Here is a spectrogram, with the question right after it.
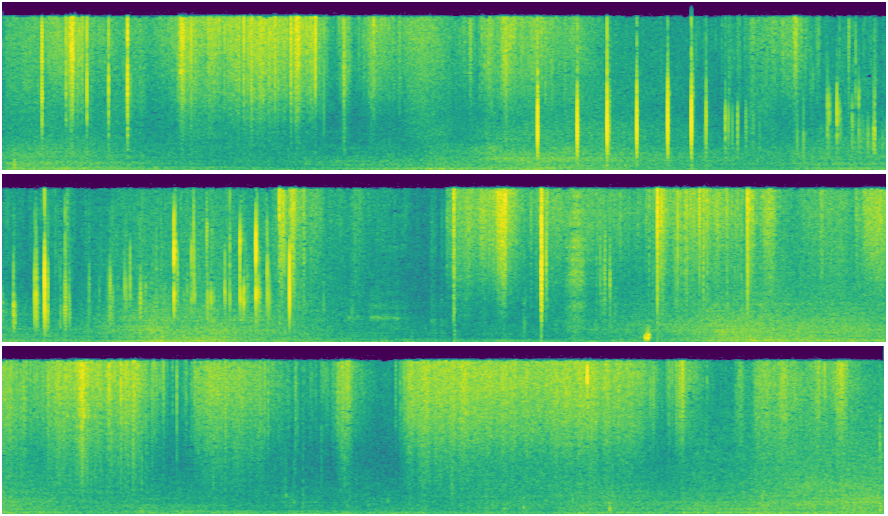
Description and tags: Coloane HacsaBeach SandNoise Stones
Hacsa beach Coloane Macau
beach, sand, sea, stone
